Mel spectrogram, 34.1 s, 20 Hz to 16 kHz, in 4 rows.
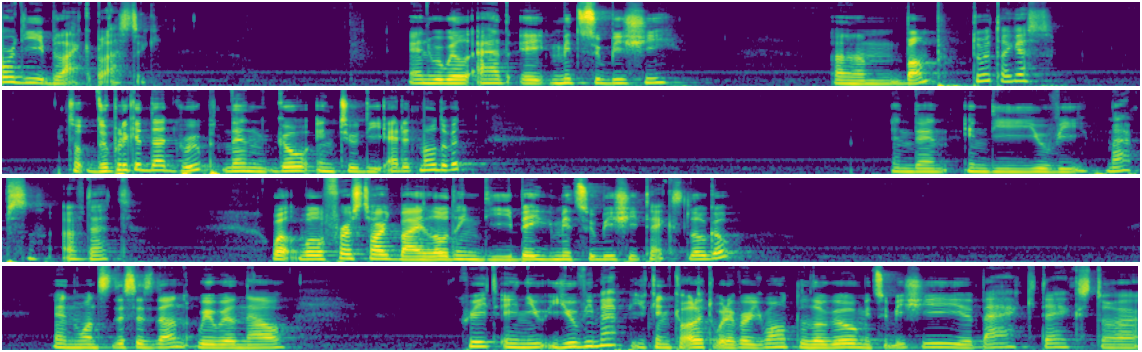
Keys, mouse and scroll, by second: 0.5 click, 1.4 drag, 2.0 shift+click, 2.5 click, 3.7 click, 4.1 click, 6.6 /, 8.3 click, 9.5 click, 9.8 Tab, 10.4 click, 10.9 click, 11.8 click, 14.5 shift+click, 16.5 shift+click, 18.3 click, 26.3 click, 29.1 click, 30.9-34.1 drag.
